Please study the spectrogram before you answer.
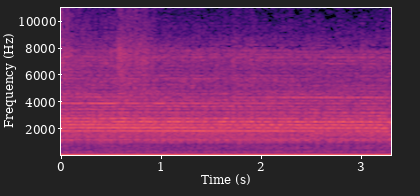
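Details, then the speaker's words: Honda Fit GP5 hybrid after automated manual gearbox repair (came from another shop not starting): smooth even low idle, steady pulse, no knocks or rattles; starts and drives well, throttle body adapting, running normally. "машина уже заводная заводится едет уже хорошо ну всё тачку мы запустили всё нормально работает"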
